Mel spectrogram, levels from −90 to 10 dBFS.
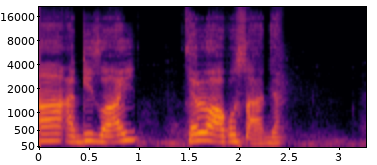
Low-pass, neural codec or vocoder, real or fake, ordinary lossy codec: none; codec, 44.1 kHz, 1.7 kbps, Pupu-Codec; fake; none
